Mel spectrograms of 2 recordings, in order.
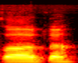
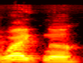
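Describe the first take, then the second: First: Wagner is said like the composer's name. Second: Wagner is said unlike the composer's name. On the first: The speaker calls it wrong. "not Wagner, um, as composer" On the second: The speaker calls it right. "yeah, Wagner"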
